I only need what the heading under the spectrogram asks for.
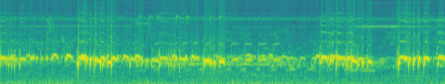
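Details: Zebra dove in vigorous song as a trapping lure: a long, nearly unbroken stream of rapid staccato cooing notes on one pitch, swelling in two louder surges with a short lull before the final burst.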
